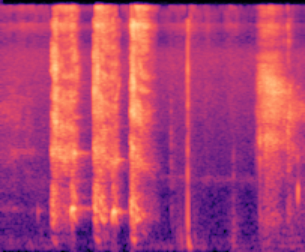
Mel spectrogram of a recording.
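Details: Person currently sick, coughing and sniffling: three quick harsh coughs in a row, then a short breathy exhale.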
